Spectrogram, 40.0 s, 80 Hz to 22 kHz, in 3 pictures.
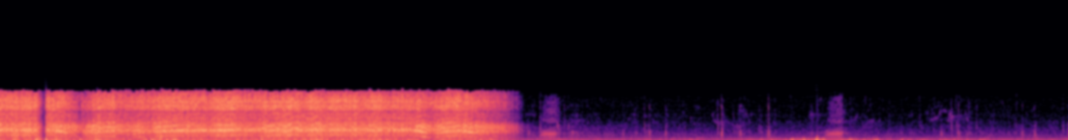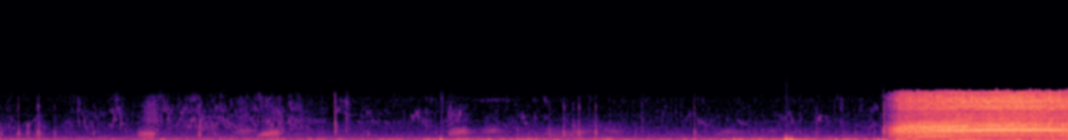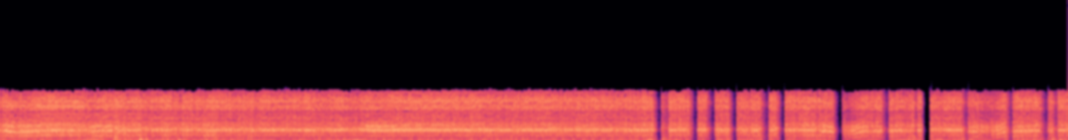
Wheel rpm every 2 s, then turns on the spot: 150, 220, 140, 0, 0, 0, 0, 0, 0, 0, 0, 0, 120, 230, 230, 230, 230, 230, 190, 190.
none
